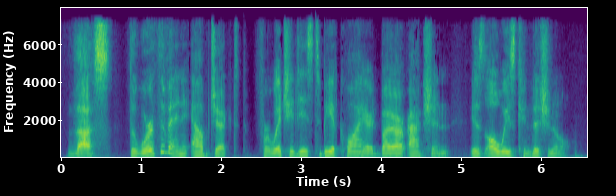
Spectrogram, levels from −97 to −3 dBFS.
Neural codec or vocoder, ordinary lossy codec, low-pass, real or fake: codec, 16 kHz in and 24 kHz out, 0.4 kbps, LongCat-Audio-Codec, fine tuned four codebook decoder; AAC, 48 kbps; 7.2 kHz; fake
